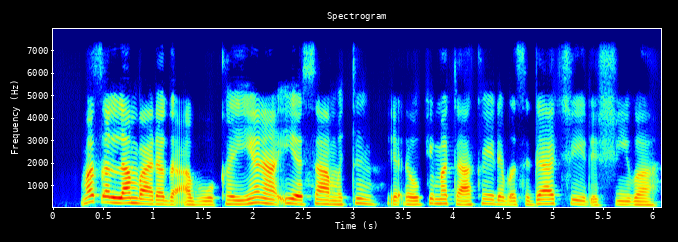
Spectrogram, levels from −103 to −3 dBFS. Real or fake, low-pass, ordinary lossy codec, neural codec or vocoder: fake; 7.2 kHz; none; codec, 16 kHz, 2 kbps, X-Codec, HuBERT features, trained on balanced general audio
